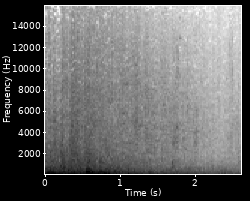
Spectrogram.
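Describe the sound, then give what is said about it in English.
Dynamite blast in the Gobi Desert, heard as a loud, broad rumbling roar that holds steady for a couple of seconds and then slowly thins out. “Fetch my dynamite!”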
